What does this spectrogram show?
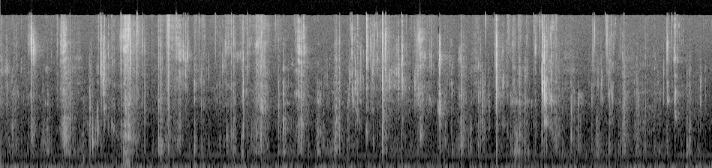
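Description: A mouth chewing and crunching extra-crispy fried chicken wings close to the microphone: a quick, uneven run of sharp crackling crunches.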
